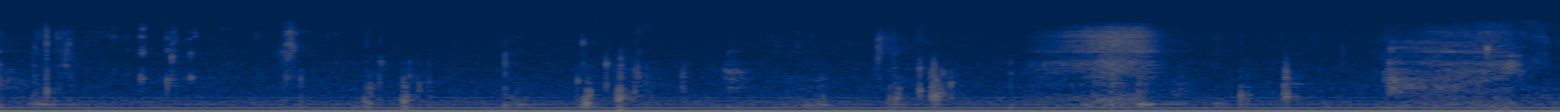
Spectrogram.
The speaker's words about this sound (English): And um, I'm just gonna take another sip of drink.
